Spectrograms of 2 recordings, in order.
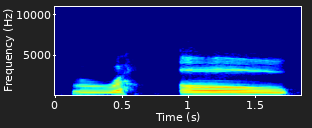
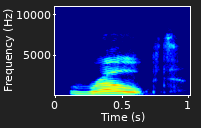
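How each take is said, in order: First: ROPED split as rrr... ohp-t; sounded out. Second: Said in the usual way. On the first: Shown as a demonstration. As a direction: stretch ROPED, pausing after the r. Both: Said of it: "What's the new word".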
